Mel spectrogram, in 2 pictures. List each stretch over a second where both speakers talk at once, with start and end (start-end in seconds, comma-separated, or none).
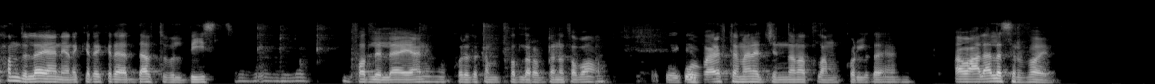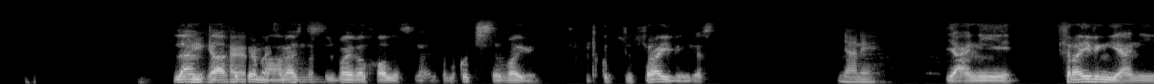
13.3-14.8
